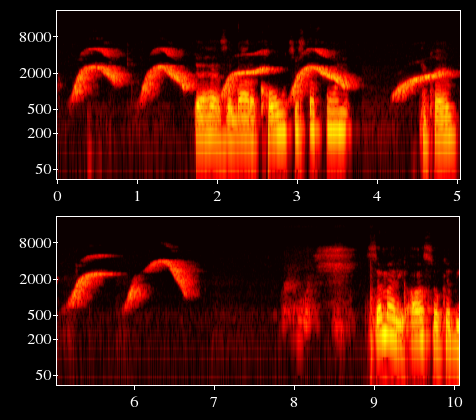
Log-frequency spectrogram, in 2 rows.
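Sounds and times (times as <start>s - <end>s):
wolf whistle: 0.2s - 6.8s.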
